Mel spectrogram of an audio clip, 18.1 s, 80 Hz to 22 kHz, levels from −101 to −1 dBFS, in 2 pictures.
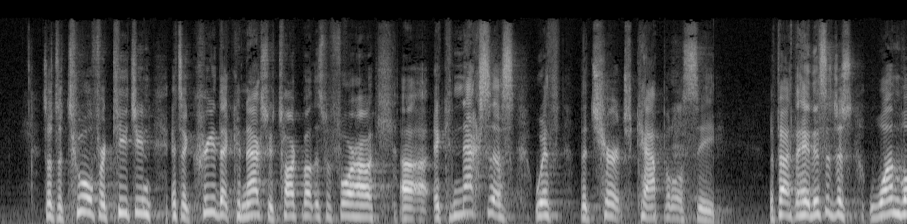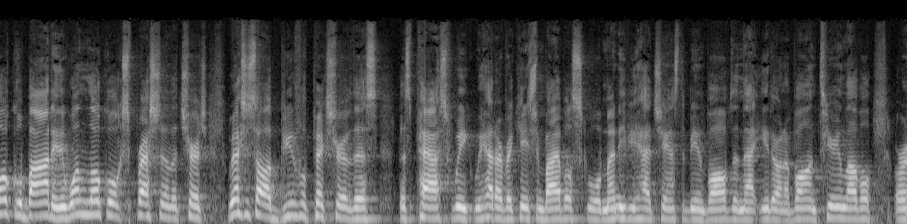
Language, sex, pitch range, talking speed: English, male, 140-170 Hz, 255 wpm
